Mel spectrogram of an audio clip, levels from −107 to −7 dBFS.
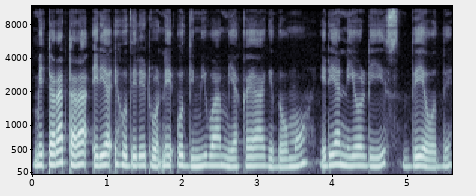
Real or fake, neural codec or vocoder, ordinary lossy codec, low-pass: real; none; none; 10.8 kHz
